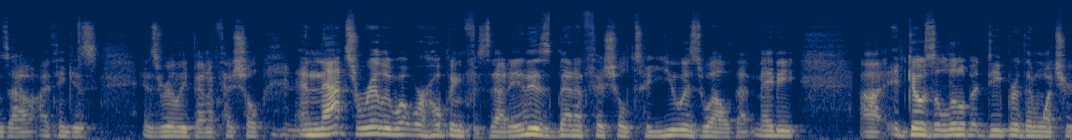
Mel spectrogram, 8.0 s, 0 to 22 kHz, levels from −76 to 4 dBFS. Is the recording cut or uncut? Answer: cut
